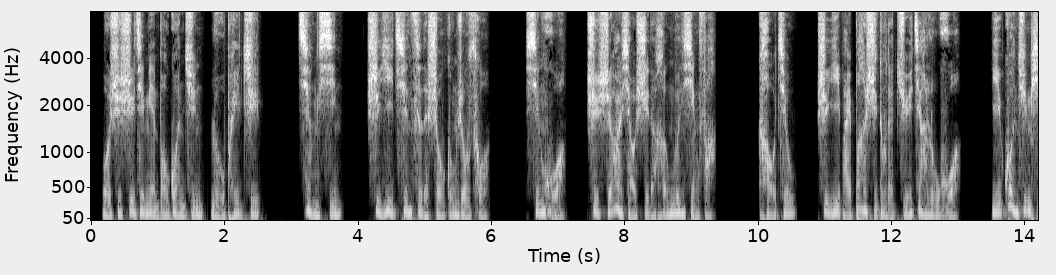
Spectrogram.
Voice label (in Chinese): 男 宣传片 磁性厚重; 厚重有力; 大气浑厚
